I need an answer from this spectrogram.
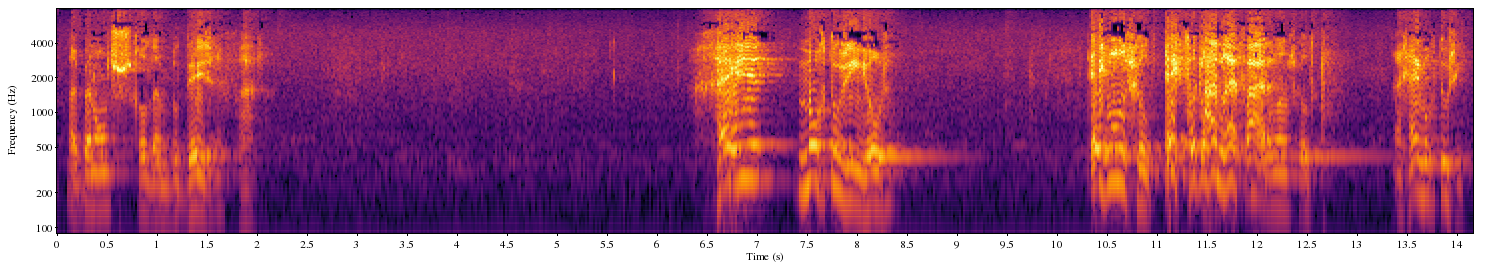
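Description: Man doing a high, declaiming Roman governor, defensive and insistent, gravelly, drawn out. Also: sing-song, unhurried, long pauses, a little hiss or hum, full character voice, low-quality recording. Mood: defiant. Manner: declaiming, insistent, repeats himself. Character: Roman governor protesting his innocence, defensive.

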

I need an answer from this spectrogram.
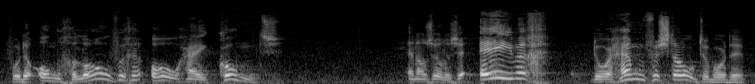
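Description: Slow, emphatic preacher. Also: male voice, fairly high pitch. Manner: emphatic preaching, rising to loud declarations and dropping to soft asides. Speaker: pastor. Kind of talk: sermon. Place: church.

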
